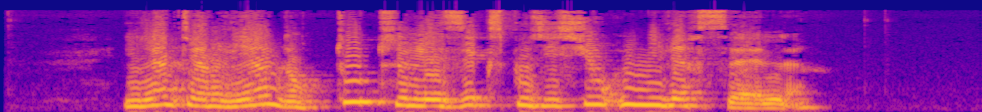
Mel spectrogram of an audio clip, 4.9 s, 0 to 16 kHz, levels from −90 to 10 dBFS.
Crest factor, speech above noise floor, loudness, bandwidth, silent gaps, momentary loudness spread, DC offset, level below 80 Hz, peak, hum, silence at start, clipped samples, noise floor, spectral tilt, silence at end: 8 dB; 43 dB; -7 LUFS; 11.5 kHz; none; 4 LU; under 0.1%; -46 dBFS; 0 dBFS; none; 0.65 s; under 0.1%; -50 dBFS; -4 dB/octave; 0.8 s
